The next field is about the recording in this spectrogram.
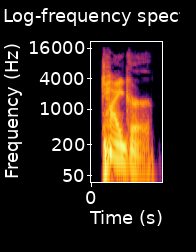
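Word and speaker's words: TIGHAR: for historical aircraft recovery TI ghar pronounced tiger tiger' has been investigating the Chamorro for years and they've sent like 10 expeditions there George Putnam jr.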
